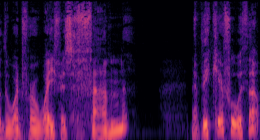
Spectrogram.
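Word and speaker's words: femme: ma okay so the word for wife is fam now be careful with that one because if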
